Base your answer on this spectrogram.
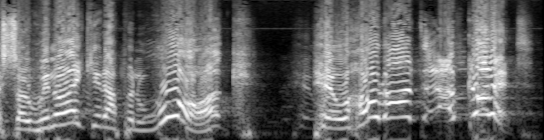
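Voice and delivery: high, loud triumphant burst; very excited. Retold or imitated. Storyteller reinterpreting the prophecy in their favour, wildly excited. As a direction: exclaim as if cracking the puzzle. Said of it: "I was very excited again".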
